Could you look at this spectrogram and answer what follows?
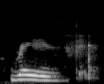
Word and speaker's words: raised: And the S is pronounced like a Z.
